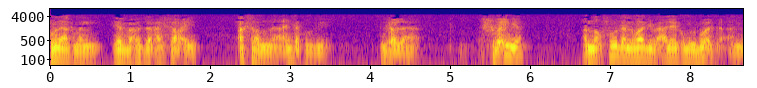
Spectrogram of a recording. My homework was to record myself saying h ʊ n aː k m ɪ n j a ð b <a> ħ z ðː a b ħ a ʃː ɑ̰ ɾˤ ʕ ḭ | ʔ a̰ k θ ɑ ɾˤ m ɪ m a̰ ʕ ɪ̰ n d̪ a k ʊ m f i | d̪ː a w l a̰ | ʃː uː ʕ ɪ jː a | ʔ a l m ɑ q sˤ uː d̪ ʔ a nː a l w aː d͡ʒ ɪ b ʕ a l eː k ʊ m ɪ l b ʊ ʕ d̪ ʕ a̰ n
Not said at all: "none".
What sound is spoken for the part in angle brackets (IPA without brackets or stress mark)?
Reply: a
